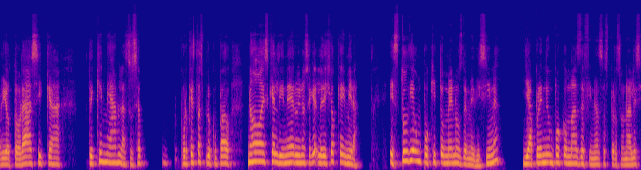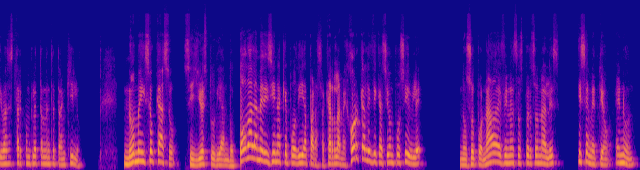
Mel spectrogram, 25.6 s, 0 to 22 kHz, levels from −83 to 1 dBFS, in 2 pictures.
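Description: The speech carries no technical faults, with its Opus voice coding running at about 20 kbps in fullband hybrid mode and leaving only light traces of compression.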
